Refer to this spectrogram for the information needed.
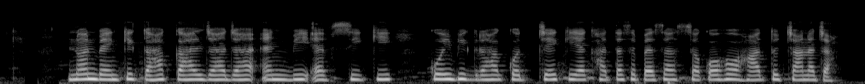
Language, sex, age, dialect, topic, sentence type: Magahi, female, 18-24, Northeastern/Surjapuri, banking, question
